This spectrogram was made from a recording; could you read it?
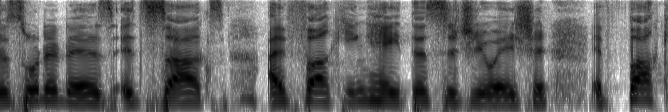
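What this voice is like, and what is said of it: Usual voice. Nothing is said of it.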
